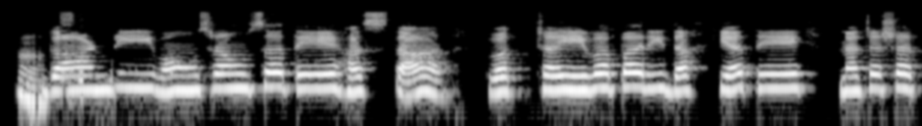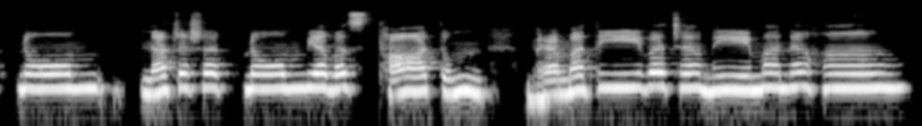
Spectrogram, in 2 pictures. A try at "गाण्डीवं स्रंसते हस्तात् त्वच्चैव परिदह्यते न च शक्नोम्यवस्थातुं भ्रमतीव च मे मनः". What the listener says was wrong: Good. Today's chanting was excellent, I must say. Just 2-3 pronunciations here and there, but I see y'all are improving so well.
